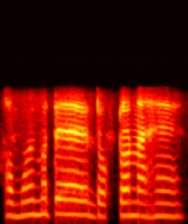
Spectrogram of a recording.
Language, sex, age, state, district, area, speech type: Assamese, female, 60+, Assam, Dibrugarh, rural, conversation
